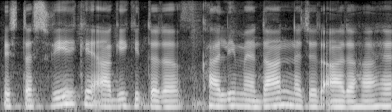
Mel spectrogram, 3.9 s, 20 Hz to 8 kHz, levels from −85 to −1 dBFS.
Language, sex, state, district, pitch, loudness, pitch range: Hindi, male, Arunachal Pradesh, Lower Dibang Valley, 125 Hz, -14 LUFS, 120-135 Hz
